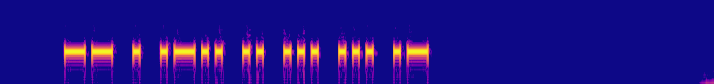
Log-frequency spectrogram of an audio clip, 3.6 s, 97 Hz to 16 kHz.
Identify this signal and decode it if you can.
Morse code, heard as a keyed tone, about 36 wpm, 700 Hz. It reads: MELISSA
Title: USA Common Names - 35wpm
